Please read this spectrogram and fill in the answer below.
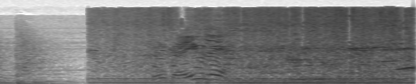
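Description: Background music fading out over the first second. It is cut off by a loud, steady rush of outdoor noise on an amateur recording, with a low hum under it and a person's voice exclaiming about two seconds in.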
